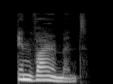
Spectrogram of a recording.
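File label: "environment", American English, female; everyone-can-use-english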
